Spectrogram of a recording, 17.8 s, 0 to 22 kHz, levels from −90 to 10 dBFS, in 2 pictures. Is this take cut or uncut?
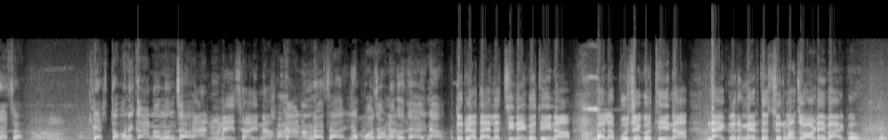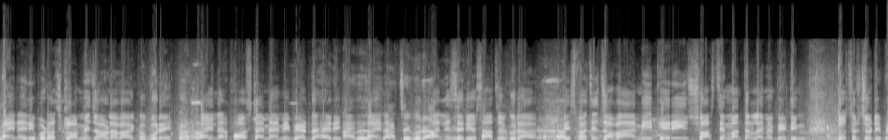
cut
